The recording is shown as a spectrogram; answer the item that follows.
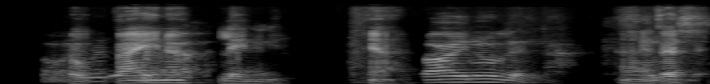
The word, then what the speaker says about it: Väinö Linna: How do you pronounce the author's name? Yeah. Väinö Linna. Väinö Linna.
